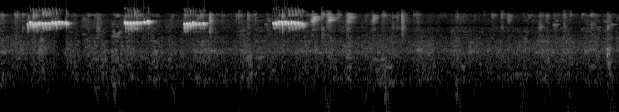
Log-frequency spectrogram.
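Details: Sunbird, known locally as kolibri ninja, singing a relaxed song: four short, very high, buzzy trilled bursts in the first four seconds, about a second apart, then only a faint background hiss.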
